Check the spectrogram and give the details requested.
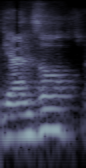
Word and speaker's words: Guenzel: back at me so this is an Americanized way to say it anyway again I'll uh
